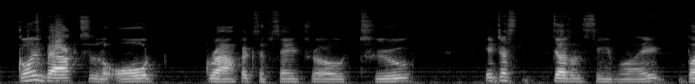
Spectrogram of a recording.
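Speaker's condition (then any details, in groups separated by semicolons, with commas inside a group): Spastic quadriplegic cerebral palsy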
